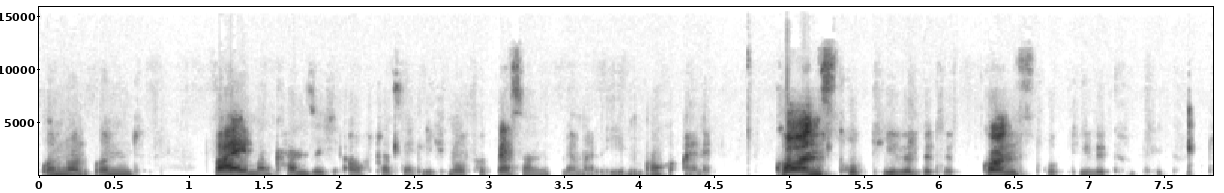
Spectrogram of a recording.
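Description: A woman speaks in a plain, everyday voice at medium pitch and a moderate pace. Her intonation is lively, her loudness swings widely, and the sound is dry and close with no echo. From Swabia, Germany. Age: 30s. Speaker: knitter, guest co-host. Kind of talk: casual chat.

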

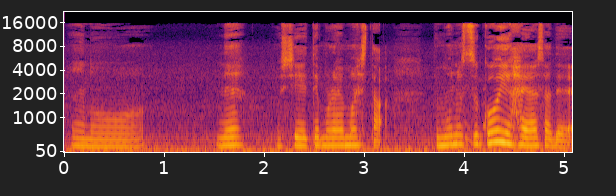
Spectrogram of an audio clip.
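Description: The speaker is a woman. She sounds animated. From Japan, Fukuoka (Hakata). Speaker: podcast host. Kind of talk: casual solo chat.

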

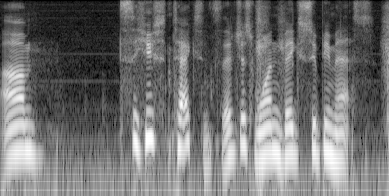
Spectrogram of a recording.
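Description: On a very clean recording with a silent background, a man with a Kansas accent talks at a fairly quick pace. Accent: rural Kansas. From western Kansas, Goodland/Colby. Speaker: sports show guest. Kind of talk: casual sports talk.

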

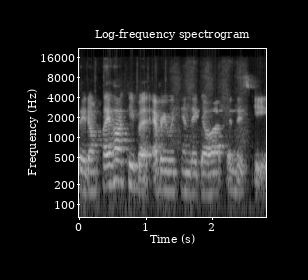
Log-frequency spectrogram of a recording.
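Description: A woman talks in a fairly low pitch with a Canadian accent. There is noticeable background noise. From Toronto, Canada (born in Sri Lanka, moved at four). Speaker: real estate agent. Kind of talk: casual interview.

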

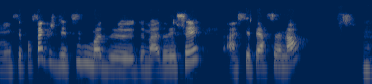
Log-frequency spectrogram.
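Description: With lively intonation, a woman keeps her delivery at a moderate pace. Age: 30s. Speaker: entrepreneur, founder of a support network. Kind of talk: casual interview.

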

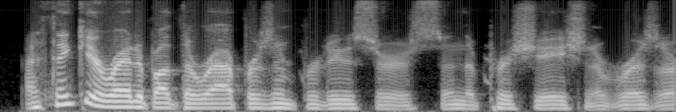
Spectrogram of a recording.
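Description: A man at medium pitch speaks with ordinary pitch variation in a dry, close sound with no echo. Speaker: podcast co-host. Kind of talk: interview.

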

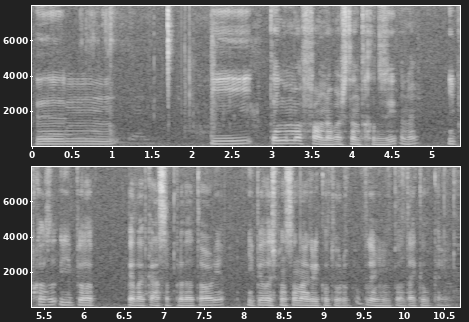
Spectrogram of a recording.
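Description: A man with a medium pitch talks at a moderate pace with ordinary pitch variation, leaving long, frequent pauses over noticeable background noise. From Portugal, Porto area (Senhora da Hora). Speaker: podcast co-host. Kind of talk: casual chat.

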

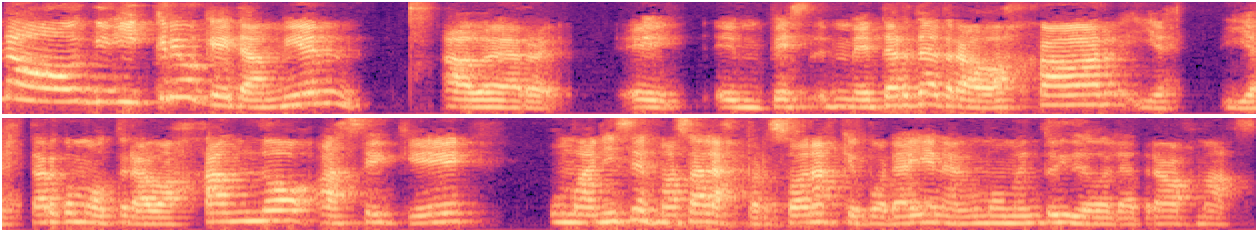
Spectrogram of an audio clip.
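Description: A woman's fairly high, bright and sharp voice, lively in intonation, at a fairly slow pace. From Argentina, outside Buenos Aires. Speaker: radio host. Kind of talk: casual chat. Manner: energetic, cheerful.

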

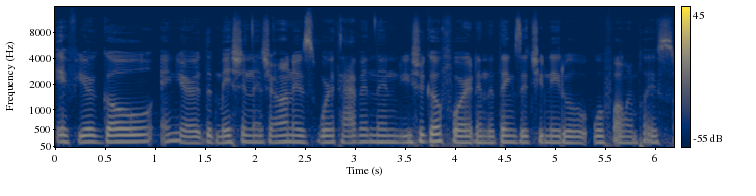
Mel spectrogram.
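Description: A woman with an American accent speaks at a fairly quick pace in a fairly low, dark, mellow voice with monotone, flat intonation. The recording is very clean, with a silent background. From New Jersey, military brat (various places). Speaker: charity co-founder and personal trainer. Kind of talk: casual chat. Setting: recorded on a trip in Togo.

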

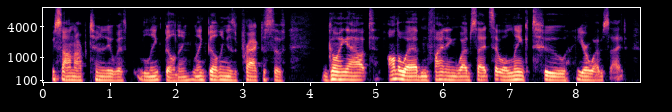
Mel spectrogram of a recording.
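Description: An ordinary speaking voice moves at a moderate pace with fairly even intonation, in a dry, close sound with no echo. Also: man, fairly low pitch for a man. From Boise, Idaho, US. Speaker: business co-founder. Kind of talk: casual interview.

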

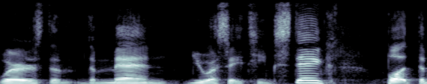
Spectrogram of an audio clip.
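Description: An animated man with very wide pitch swings, on a very clean recording with a silent background. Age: 40s. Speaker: podcast co-host. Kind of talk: casual chat.

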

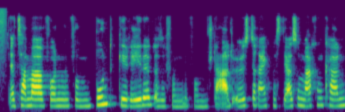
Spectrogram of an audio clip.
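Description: The recording is very clean, with a silent background. A woman talks at a fairly slow pace, her fairly high voice monotone and flat. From Upper Austria, rural. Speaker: podcast host. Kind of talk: interview.

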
